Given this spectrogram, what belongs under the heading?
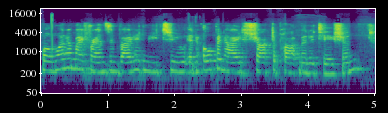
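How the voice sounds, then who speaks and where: Speaking in a Californian accent at a moderate pace, a woman with a fairly high pitch comes through noticeable background noise and audible room echo. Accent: General American, Californian. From US West Coast, San Diego. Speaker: energy medicine practitioner and educator. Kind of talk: storytelling interview.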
